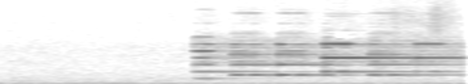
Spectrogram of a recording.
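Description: A mobile phone plays a short electronic startup tune.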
